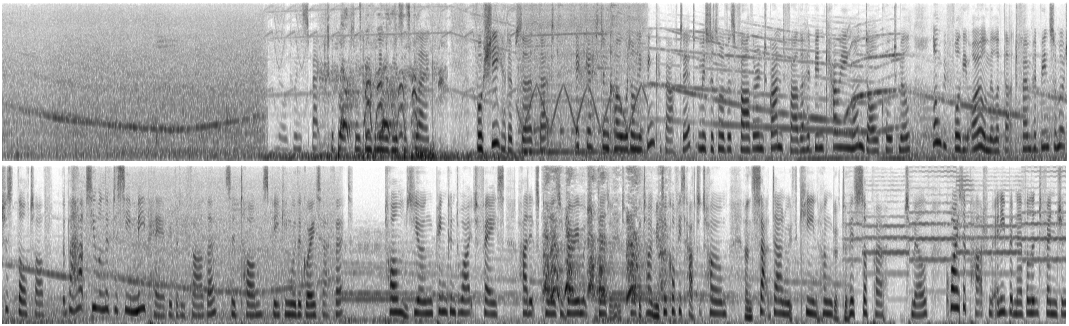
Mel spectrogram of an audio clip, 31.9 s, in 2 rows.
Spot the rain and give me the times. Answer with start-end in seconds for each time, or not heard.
not heard.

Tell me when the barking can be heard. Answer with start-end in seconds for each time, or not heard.
4.8-6.7, 24.1-26.0.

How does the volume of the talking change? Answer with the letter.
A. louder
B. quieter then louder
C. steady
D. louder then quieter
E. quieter
C.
